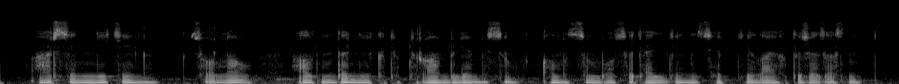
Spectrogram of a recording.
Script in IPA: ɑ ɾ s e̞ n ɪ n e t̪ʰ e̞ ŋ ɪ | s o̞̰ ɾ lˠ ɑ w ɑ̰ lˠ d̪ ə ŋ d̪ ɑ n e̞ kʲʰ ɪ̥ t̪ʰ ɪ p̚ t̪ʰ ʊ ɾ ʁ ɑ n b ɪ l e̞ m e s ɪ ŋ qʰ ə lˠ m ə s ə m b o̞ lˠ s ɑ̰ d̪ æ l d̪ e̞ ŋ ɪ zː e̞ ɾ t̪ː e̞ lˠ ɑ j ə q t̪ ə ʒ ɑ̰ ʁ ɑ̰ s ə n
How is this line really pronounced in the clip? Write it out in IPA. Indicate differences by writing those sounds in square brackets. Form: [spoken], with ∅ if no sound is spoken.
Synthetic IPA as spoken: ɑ ɾ s e̞ n ɪ n e t̪ʰ e̞ ŋ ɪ | s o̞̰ ɾ lˠ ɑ w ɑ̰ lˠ d̪ ə [n] d̪ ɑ n e̞ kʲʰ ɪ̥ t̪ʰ ɪ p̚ t̪ʰ ʊ ɾ ʁ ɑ n b ɪ l e̞ m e s ɪ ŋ qʰ ə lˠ m ə s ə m b o̞ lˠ s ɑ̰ d̪ æ l d̪ e̞ ŋ ɪ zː e̞ ɾ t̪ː e̞ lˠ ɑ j ə q t̪ ə ʒ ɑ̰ [z] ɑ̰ s ə n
